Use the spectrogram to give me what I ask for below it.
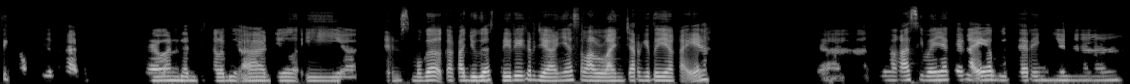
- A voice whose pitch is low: No, medium, 185 Hz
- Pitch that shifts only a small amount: Yes, narrow, 1.3 semitones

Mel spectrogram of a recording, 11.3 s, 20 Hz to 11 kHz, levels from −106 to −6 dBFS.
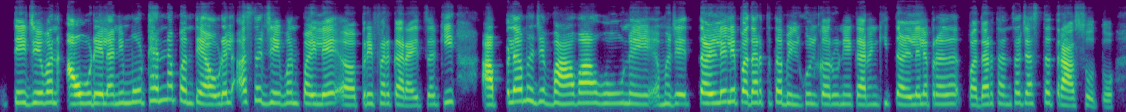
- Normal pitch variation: No, narrow, 2.3 semitones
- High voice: Yes, very high, 280 Hz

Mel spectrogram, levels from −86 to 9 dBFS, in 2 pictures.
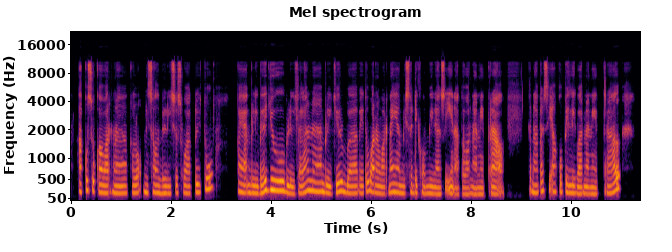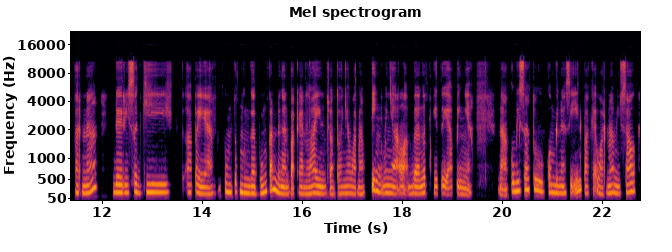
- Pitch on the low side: No, medium, 175 Hz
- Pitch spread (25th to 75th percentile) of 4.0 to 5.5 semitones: No, average, 3.0 semitones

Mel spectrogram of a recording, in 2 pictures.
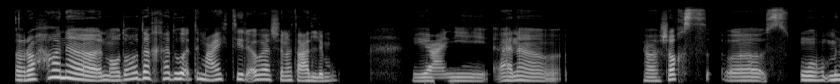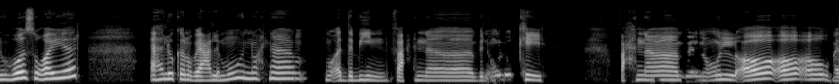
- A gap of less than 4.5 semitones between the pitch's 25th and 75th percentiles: No, average, 5.1 semitones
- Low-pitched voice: No, high, 205 Hz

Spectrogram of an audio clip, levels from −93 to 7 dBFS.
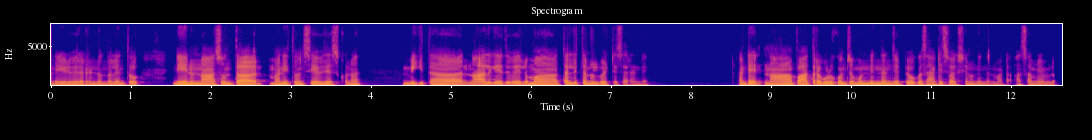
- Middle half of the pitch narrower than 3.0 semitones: No, average, 3.7 semitones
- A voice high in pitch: No, low, 110 Hz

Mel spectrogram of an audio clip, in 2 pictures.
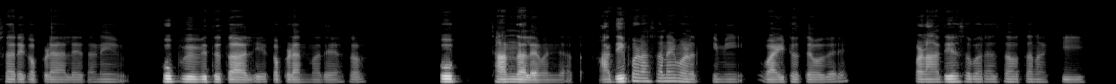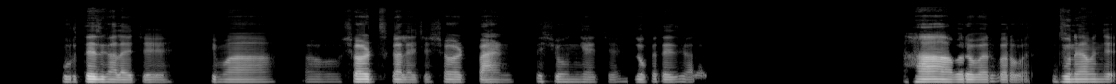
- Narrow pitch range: Yes, narrow, 1.4 semitones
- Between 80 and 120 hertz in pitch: Yes, low, 115 Hz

